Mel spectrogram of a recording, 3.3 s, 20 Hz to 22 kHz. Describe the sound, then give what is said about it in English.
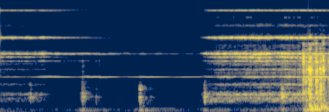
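A telephone bell rings in a house in town, first in short metallic trills, then breaking into a louder, sustained jangling ring. No one speaks. “2 hours later, you're back in your house in town, where you nervously await the phone call you're certain you'll receive.”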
